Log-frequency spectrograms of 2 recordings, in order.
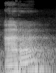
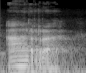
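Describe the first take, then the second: First: The r is a short single tap. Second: The r is a rolled trill with more air. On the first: The speaker calls it wrong. "Instead of saying ara" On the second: The speaker calls it right. "you're now trying to say arra, arra, let out more air"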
